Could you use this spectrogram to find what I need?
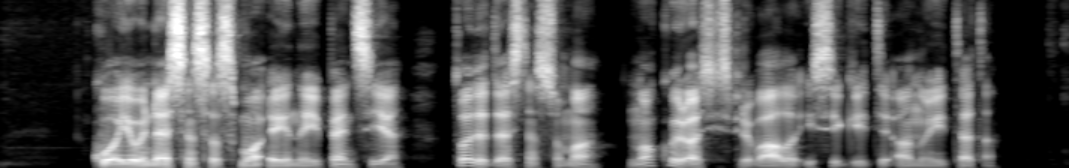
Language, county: Lithuanian, Vilnius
